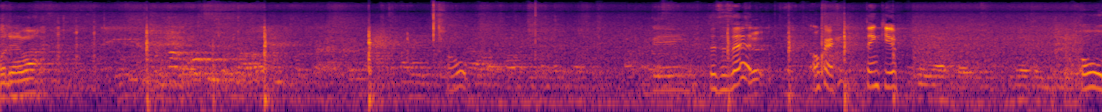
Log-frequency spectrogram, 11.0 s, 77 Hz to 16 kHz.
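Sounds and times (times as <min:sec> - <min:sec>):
voices talking: 0:00.0 - 0:11.0
knocks on a service counter: 0:07.2 - 0:09.1.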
